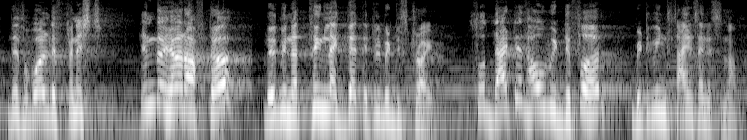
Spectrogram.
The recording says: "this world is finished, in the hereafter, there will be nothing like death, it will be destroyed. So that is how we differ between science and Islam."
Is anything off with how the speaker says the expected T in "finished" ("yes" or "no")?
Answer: no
